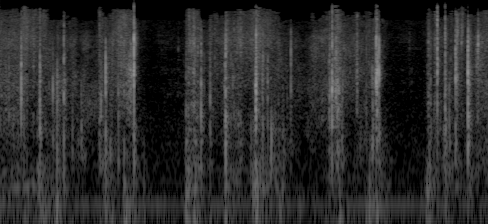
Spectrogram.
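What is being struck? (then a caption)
Thin clear plastic binder sleeves. Fingertips and long nails rub, lift and crinkle the top sleeves of a stack of thin, empty, clear polypropylene binder sleeves resting on a dark cloth, with a magazine lying untouched beside it. Quick, sharp, bright crackles and rustles come in irregular bursts over a faint low hum. Between the bursts are brief quieter stretches.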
